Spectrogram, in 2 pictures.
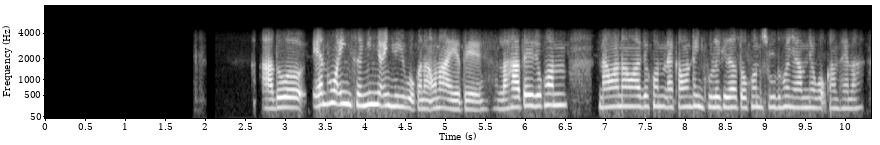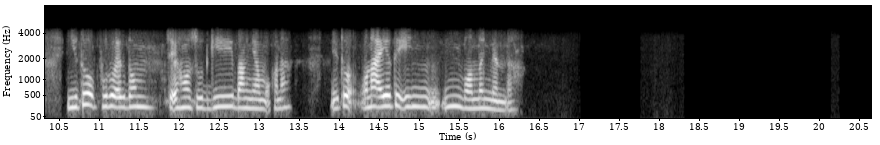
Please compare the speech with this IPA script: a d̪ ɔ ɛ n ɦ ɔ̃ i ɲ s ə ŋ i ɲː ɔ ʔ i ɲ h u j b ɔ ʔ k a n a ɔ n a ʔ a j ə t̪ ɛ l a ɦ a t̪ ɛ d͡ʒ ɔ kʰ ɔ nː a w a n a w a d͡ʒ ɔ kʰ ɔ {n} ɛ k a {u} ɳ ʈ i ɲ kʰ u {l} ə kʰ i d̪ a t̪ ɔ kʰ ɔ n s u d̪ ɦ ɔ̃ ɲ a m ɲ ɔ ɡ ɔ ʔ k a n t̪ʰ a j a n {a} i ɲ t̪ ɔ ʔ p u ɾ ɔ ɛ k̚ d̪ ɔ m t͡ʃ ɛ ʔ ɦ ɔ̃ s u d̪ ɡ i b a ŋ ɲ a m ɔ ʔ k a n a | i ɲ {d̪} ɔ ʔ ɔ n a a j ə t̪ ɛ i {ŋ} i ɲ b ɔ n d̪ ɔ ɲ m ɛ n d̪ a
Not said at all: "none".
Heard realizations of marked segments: n, w, l, a, t̪, ɲ

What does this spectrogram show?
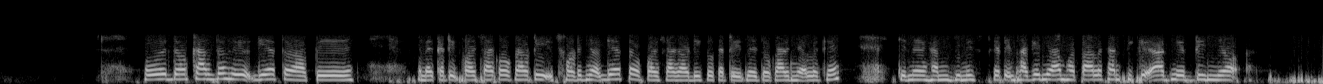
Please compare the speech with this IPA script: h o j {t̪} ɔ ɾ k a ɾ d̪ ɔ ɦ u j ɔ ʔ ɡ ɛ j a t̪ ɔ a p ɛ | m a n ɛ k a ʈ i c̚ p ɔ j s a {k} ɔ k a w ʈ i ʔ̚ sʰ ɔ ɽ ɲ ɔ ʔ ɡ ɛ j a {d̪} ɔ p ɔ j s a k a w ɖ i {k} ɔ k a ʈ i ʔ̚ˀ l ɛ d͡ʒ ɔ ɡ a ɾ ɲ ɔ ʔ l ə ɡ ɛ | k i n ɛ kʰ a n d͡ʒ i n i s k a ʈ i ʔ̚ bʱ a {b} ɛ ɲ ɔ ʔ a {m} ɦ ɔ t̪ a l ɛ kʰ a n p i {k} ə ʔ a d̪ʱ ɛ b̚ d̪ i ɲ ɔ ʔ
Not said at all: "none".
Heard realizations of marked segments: d̪, k, t̪, k, ɡ, m, k

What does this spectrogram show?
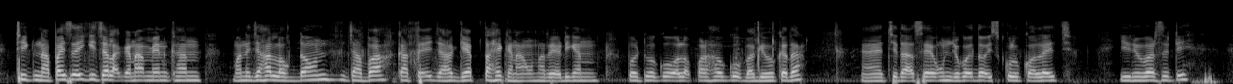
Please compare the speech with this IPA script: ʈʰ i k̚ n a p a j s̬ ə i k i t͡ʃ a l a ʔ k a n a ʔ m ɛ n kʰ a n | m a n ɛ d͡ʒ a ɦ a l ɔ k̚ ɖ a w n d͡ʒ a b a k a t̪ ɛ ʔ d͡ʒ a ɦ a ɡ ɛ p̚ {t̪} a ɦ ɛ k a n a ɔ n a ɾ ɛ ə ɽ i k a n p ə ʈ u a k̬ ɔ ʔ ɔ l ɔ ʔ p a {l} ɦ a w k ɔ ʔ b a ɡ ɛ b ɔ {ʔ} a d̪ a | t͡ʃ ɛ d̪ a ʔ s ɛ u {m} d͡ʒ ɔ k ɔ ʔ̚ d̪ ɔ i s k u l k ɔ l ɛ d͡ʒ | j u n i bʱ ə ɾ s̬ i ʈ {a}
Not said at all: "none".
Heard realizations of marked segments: t̪, ɽ, k, n, i

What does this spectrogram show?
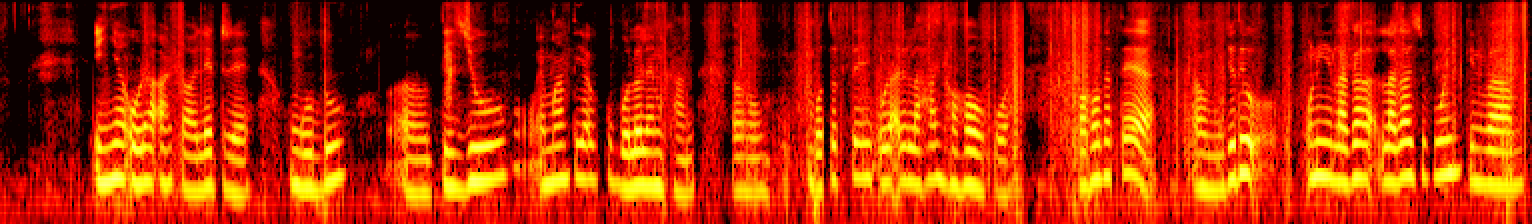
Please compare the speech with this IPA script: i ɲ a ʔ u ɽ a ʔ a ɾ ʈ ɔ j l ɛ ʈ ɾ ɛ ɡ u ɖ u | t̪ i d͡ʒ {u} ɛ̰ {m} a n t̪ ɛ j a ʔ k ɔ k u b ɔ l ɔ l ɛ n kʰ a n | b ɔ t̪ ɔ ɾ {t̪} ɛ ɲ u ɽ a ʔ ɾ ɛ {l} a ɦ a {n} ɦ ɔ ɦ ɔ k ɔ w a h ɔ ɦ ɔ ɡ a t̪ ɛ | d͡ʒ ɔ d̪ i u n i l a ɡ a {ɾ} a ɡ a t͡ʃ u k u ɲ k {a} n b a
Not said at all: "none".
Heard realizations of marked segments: u, m, t̪, l, ɲ, l, i

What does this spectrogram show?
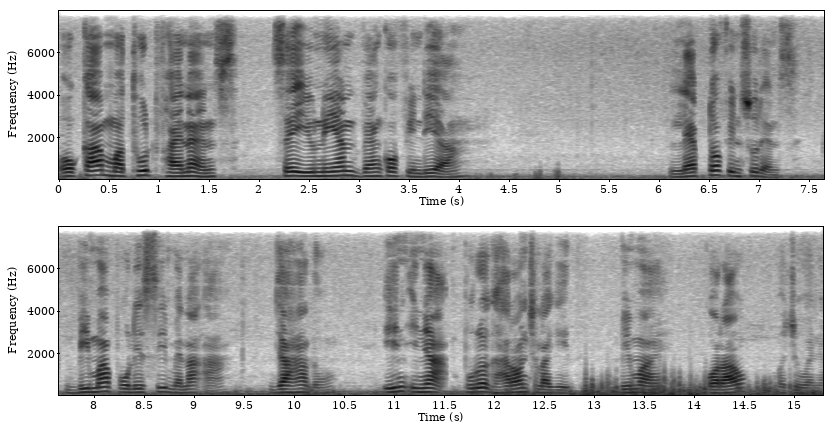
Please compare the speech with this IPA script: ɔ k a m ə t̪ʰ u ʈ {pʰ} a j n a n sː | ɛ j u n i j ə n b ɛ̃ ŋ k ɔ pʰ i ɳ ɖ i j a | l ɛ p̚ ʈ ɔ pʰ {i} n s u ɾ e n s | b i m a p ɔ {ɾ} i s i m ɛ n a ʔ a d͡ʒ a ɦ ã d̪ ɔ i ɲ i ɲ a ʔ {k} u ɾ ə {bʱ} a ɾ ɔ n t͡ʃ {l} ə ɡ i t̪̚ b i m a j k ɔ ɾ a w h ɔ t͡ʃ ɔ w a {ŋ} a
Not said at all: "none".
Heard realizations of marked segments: pʰ, i, l, p, ɡʱ, l, ɲ

